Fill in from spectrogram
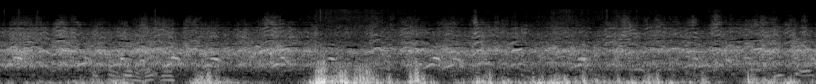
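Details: Overlapping honks from a large snow goose flock form a continuous noisy chorus, while loud wind or handling thumps start about a third of the way in.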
